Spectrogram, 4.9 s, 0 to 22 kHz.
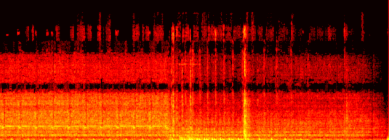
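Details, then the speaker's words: New Firman T07573 tri-fuel generator on propane with the start/choke on; steady starter cranking at about three pulses a second, rising then fading, with no catch; the owner suspects a tank issue, unconfirmed. "let's go ahead and get this started red lights on [Applause] we're not having as much luck so far foreign"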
